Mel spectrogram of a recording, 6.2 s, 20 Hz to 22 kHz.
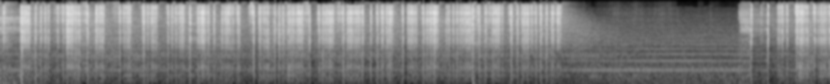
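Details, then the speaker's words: MIG welding thick steel running-board supports on a 1956 International COE truck frame, set hot and fast: harsh irregular crackling and popping where a gap in the joint is bridged, softer once filled; crackly weld from joint gap. "There's a bit of a gap here. So, that's the sound you're hearing. Here I sound softer and less crackly because I'm filling in the gap."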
